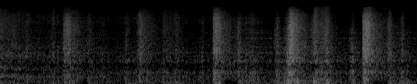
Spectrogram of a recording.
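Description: Null-test residue of a music track: the MP3 copy phase-inverted against the lossless FLAC original, leaving only what the MP3 compression removed. It sounds like a faint, thin hiss of the music, with its beats coming through as short hissy accents about every three-quarters of a second.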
